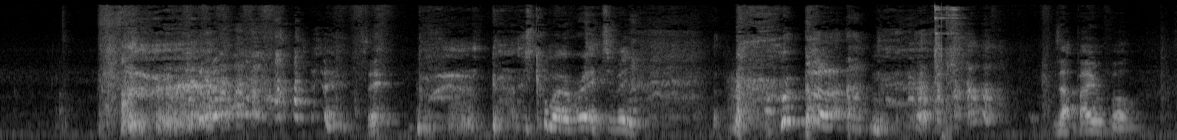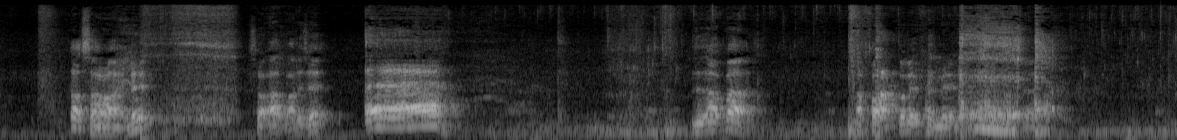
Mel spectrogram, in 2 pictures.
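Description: A young man talks loudly and animatedly close by.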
